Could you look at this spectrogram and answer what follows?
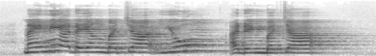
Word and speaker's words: Jung: Nah ini ada yang baca Jung, ada yang baca Yun, ada yang baca Yon, ada yang baca Yong. Terus ada yang bilang yang benarnya adalah Carl Jung gitu ya.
